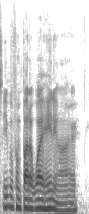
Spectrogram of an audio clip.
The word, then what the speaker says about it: Paraguay: How do you pronounce it? – Paraguay.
